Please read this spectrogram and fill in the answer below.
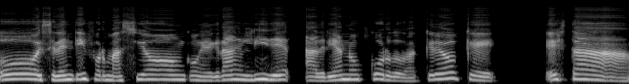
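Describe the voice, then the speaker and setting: Against a quiet background, a woman speaks with a bright, sharp tone and a fairly high pitch. Her pitch variation is ordinary and the sound is dry with no echo. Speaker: event host. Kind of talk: event presentation. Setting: video call.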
